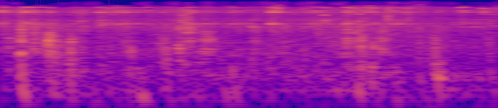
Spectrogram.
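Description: Hoofbeats of a team of young draft horses, two and three years old, being driven in training: a loose, steady clip-clop of hooves striking ground, fairly close, with no talk over it.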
